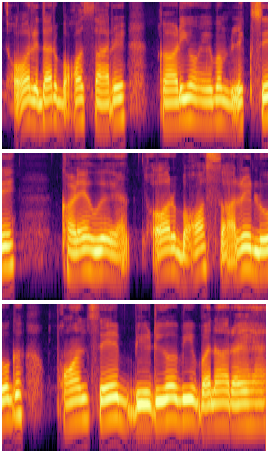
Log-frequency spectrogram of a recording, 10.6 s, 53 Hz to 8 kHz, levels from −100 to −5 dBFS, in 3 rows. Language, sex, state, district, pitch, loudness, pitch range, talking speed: Hindi, male, Uttar Pradesh, Jalaun, 145 Hz, -14 LUFS, 135-155 Hz, 120 wpm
